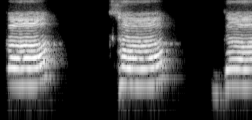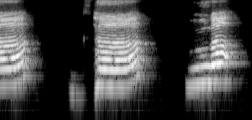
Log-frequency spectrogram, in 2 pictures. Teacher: all these sounds are in one group because they're being produced by the same part in your mouth, which is your kantha or your throat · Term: ka varga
